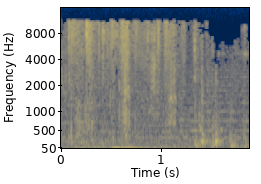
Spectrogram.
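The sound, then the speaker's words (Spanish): Hooves clip-clop in a quick, steady rhythm like a horse pulling a carriage, fairly loud, with a few heavier knocks near the end. “Si parezco la calesi.”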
